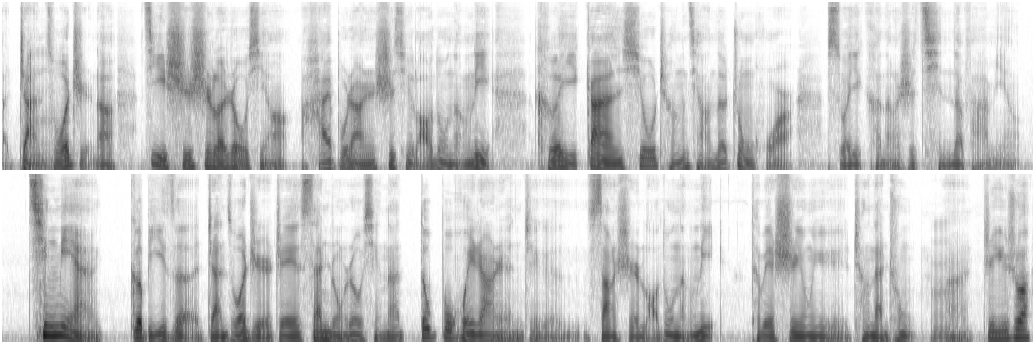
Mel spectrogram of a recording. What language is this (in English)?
Chinese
